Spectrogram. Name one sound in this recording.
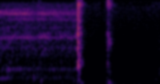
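A button clicks softly.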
